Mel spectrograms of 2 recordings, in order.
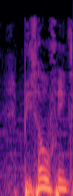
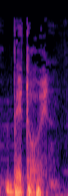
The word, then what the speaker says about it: Beethoven: Beethoven creo que es como lo pronuncian los alemanes, pero nosotros lo vamos a pronunciar siempre a la española. Es decir, le vamos a llamar Beethoven. Beethoven,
